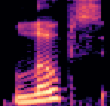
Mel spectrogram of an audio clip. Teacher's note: the F becomes a V and then you add the Z it says compared to the first form of the suffix s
